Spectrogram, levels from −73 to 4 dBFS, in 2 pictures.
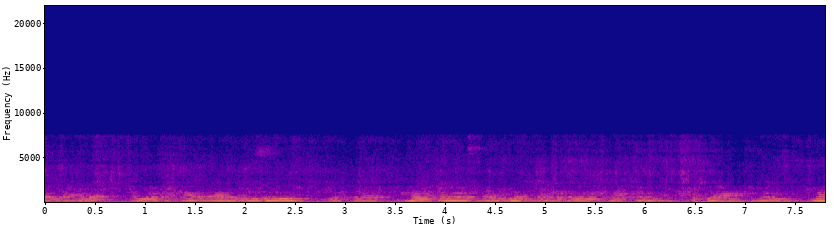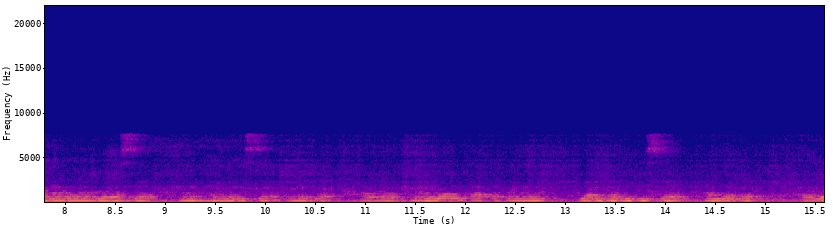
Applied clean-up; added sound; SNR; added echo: none; Train; 10 dB; reverberation time 0.7 s.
